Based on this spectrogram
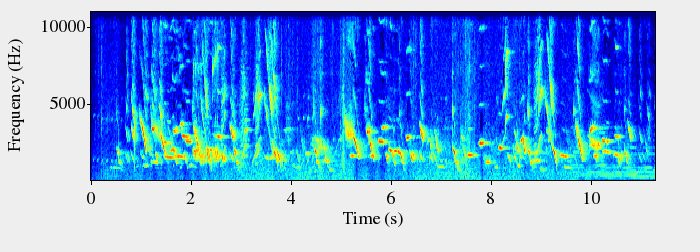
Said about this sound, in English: Birdsong can be so beautiful, but what does it mean? Is this a melodic tune or an elaborate poem that's to enthrall and attract another bird? Or is it an angry shout, like a warning to stay out of my territory?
